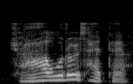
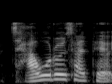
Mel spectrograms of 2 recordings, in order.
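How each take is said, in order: First: 좌우를 with a clear w glide, jwa-u; full diphthong. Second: 좌우를 said as ja-u, without the w glide; simplified diphthong. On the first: Teacher reads the practice sentence, careful full 좌. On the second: Teacher shows how some people read it, reduced 좌. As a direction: drop the w from 좌 in 좌우를. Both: Shown as a demonstration. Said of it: "이렇게 읽으시는 분도 계신데".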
